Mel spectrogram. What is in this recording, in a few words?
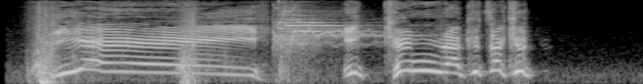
yay; gojo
